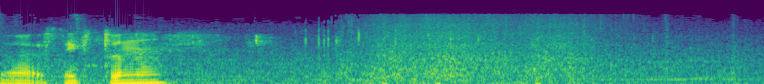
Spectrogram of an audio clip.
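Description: Water laps softly at a shore.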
